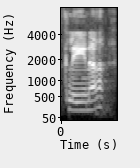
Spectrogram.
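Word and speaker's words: Clíodhna: It's Cleena. People go, "What? Your middle name's Cleena?" Yes, it's an ancient Celtic name.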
